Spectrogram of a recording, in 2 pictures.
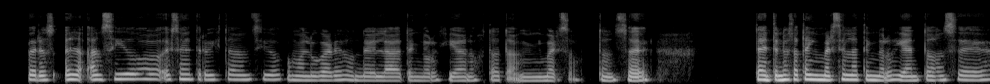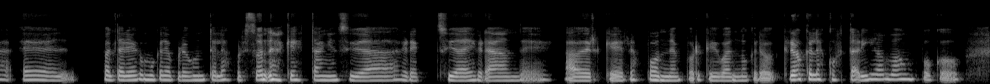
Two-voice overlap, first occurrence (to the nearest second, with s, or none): none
